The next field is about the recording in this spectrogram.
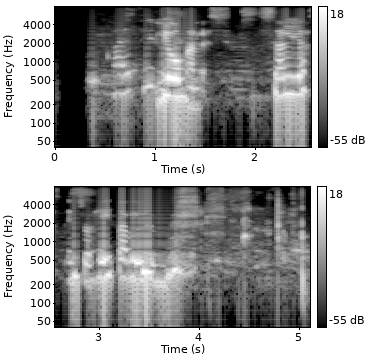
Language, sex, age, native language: Icelandic, female, 13, Icelandic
